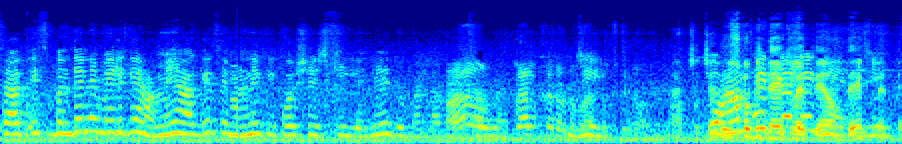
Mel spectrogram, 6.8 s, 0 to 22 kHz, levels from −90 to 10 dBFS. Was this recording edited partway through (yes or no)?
no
